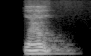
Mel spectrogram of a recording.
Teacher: when you pronounce this sound, you can feel that the tongue curls backward, or goes backward.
